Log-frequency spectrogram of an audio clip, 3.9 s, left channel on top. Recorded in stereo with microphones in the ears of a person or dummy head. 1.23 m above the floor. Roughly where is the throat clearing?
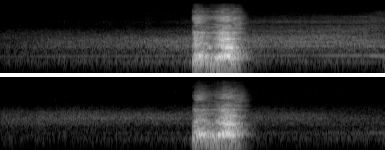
I don't hear throat clearing.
